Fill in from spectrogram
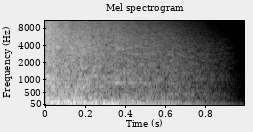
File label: hit; junisaber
